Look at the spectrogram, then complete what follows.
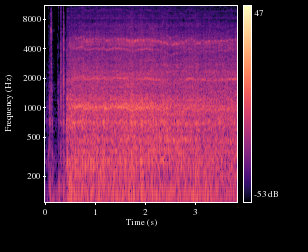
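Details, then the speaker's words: Breville Barista Express built-in grinder, about five years of use: a few clicks, then a steady, strained, fairly low grinding drone; weak, tired grinder motor, grind amount now set at 6 o'clock vs 3–4 before. "he doesn't have the power very tired son"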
